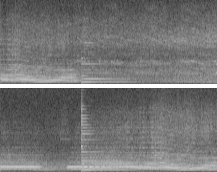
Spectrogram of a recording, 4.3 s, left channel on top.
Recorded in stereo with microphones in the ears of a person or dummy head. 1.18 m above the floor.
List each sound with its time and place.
1.6 s a guitar: 80° right, 3 m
